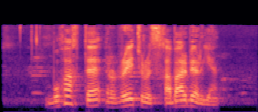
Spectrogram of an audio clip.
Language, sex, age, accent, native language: Uzbek, male, 25-34, Toshkent viloyati, Uzbek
